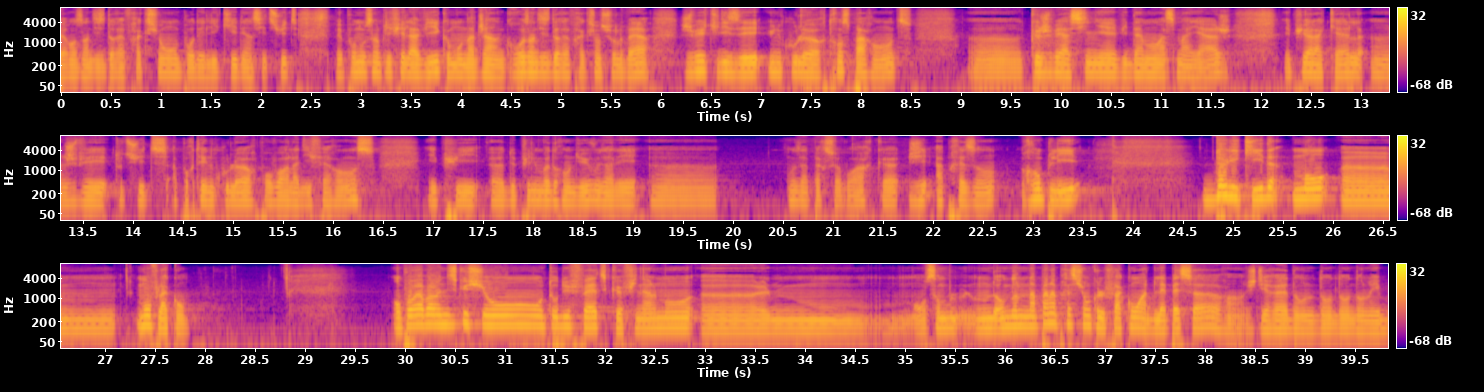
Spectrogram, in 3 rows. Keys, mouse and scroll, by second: 1.4 click, 8.8 click, 10.7 click, 14.9 Tab, 16.5 click, 19.9 KP_0, 25.6 scroll up 1, 26.3 shift+middle click, 27.5 scroll up 1, 29.2 scroll up 1, 30.3 shift+middle click.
